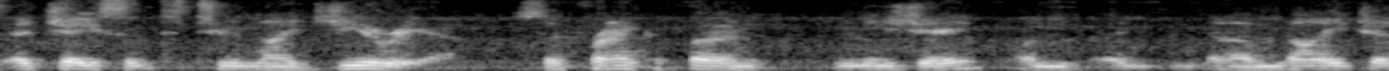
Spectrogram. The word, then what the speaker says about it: Niger: So commenting is some coup d'etat in Niger, so don't mispronounce that one. It's a soft G, not a hard G, so named because the river Niger bisects it.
